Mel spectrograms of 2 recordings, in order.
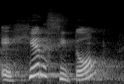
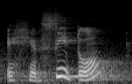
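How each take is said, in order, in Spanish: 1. La sílaba tónica es la segunda. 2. La sílaba tónica es la tercera. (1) "es una palabra esdrújula" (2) "yo cargo la voz en la sílaba sí"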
